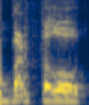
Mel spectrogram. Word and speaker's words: Bartolotta: We're gonna speak about Fabio Bartaloth.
